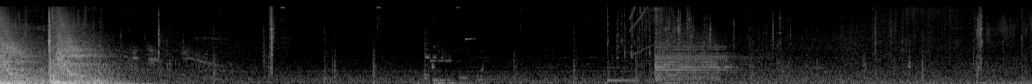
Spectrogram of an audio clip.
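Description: Footsteps clank on a metal grating floor.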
